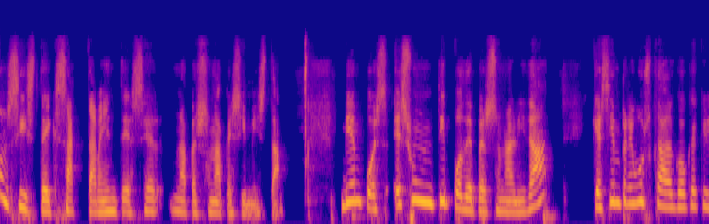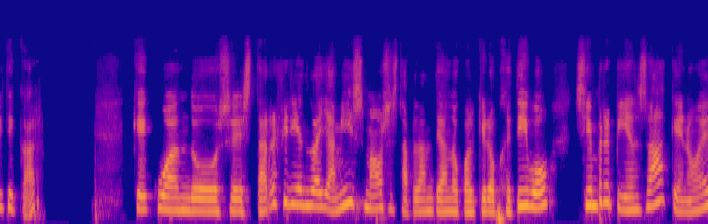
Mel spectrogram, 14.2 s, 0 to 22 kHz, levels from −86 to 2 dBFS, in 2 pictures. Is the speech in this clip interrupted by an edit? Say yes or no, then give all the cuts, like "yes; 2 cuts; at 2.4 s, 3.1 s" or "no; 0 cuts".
no; 0 cuts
